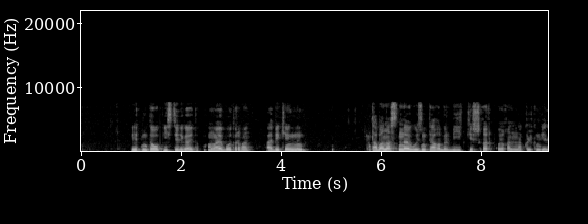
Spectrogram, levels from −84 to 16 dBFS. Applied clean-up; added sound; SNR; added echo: none; none; none; none.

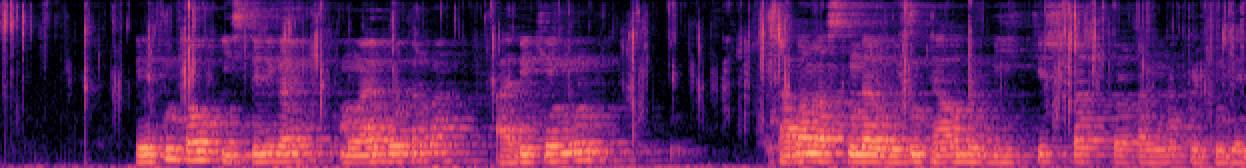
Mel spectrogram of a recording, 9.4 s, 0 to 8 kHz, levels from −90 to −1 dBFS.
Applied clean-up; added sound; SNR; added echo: none; Chewing, mastication; 14 dB; reverberation time 1.1 s.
